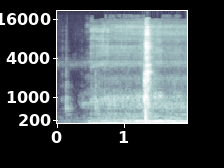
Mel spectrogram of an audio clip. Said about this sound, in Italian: La strega russava forte e lui finalmente lo vide.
